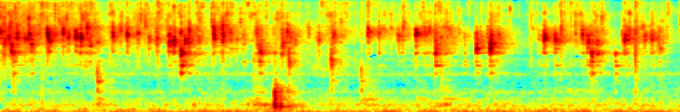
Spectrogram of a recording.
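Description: Pieces of labang fish fat frying in their own rendered oil in an aluminium wok: steady sizzling with many small crackles, and a single light knock about two seconds in.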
